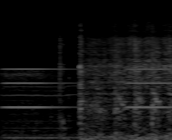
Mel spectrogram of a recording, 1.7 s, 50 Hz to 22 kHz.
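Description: A Volvo XC70 with a freshly replaced timing belt and rewired harness cranks briefly and fires up, then settles into a steady, rumbling idle, heard close by with no one talking.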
